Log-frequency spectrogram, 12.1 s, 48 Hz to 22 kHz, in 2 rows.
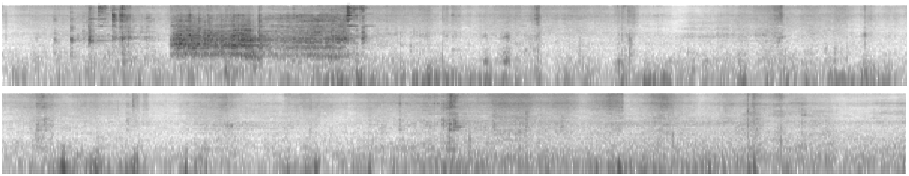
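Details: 2022 Honda Ridgeline, 5,000 miles, rear driver's wheel jacked up and hand-turned: uneven scrapes and light clicks, suspected wheel bearing but turned out a chunk of metal inside the parking brake drum.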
